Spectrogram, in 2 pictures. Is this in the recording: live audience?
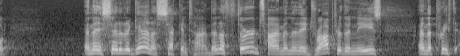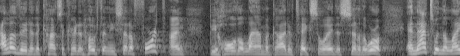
yes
